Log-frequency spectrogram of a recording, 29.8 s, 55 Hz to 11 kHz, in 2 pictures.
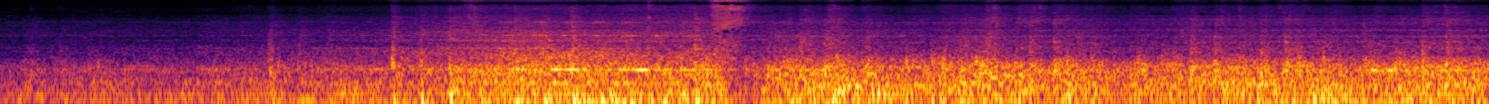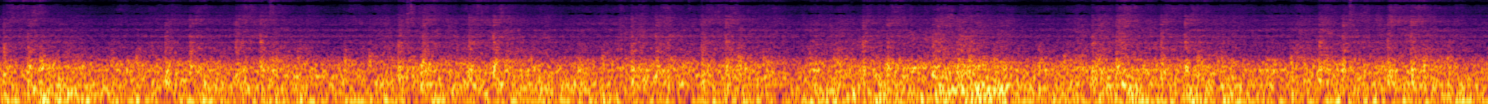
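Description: Class 66 diesel locomotive approaching and running through, its two-stroke V12 engine note growing louder until it passes about seven seconds in. A long train of open box wagons then rolls by with a steady rumble and a continual clickety-clack of wheels over the rail joints.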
